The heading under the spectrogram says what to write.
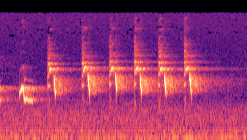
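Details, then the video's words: A common nightingale sings a falling introductory note, then six rich, sharp notes repeated rapidly about four times a second, against a quiet background. "The nightingale singing"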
